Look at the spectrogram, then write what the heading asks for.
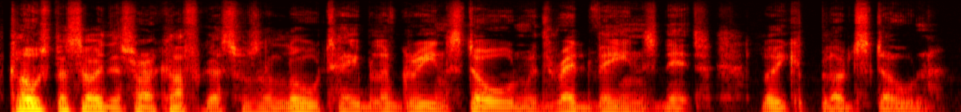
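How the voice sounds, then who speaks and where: A man's voice: low voice, fairly even intonation, fairly quick, fairly bright tone, no echo, studio quality. A man narrating a gothic audio drama in a scripted storytelling style.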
